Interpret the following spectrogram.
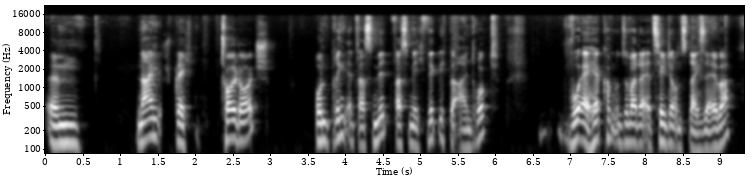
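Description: A man's voice: mid-range voice, a little slow, mellow. Man hosting a business podcast interview. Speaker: podcast host. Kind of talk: conversational interview.

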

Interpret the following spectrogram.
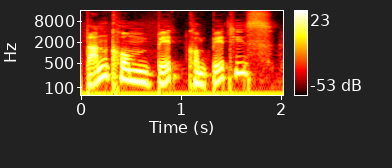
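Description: A man's voice: a little high, big pitch swings, unhurried, dry recording. A man co-hosting a football podcast in casual discussion, speaking colloquially with exclamatory turns of phrase.

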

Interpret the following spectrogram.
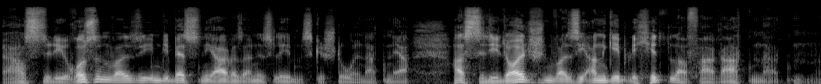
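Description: A man playing a wry, embittered old German jazz drummer telling his life story in a radio play, with a gravelly, husky voice and a sardonic, conversational manner. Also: rumbling low, no echo, clean studio sound, full character voice. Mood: bitter, ironic. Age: older. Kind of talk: dramatic first-person radio play monologue.

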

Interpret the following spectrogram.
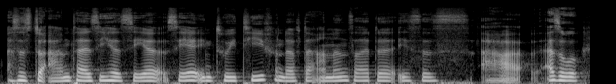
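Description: Low-pitched thoughtful woman writer. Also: flat delivery, normal speed, gravelly, dark tone. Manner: thoughtful, searching for words with hesitations. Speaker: writer and artist, interview guest. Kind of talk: reflective conversational interview.

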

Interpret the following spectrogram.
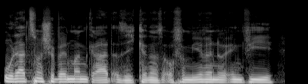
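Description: A man's voice: on the low side, very fast, dark tone, dry recording, studio quality. A young man co-hosting a podcast, talking casually in long rambling turns with stammered restarts and cheeky jokes. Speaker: podcast co-host. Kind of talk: casual chat.

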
